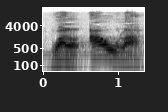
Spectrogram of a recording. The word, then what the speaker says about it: wal aula: Walaupun begitu, wal aula. Nah, Kalau bacanya wal aula yang lebih utama. Kalau wal ula itu yang pertama. Kan beda pertama dengan yang utama kan.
